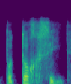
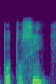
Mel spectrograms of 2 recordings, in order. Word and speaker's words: Potosí: Entonces a ese cerro le pusieron Potoxi, que quiere decir el cerro que grita o el cerro que habla. Ujú. Entonces los españoles llegan y no saben pronunciarlo, entonces le llaman Potosí.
